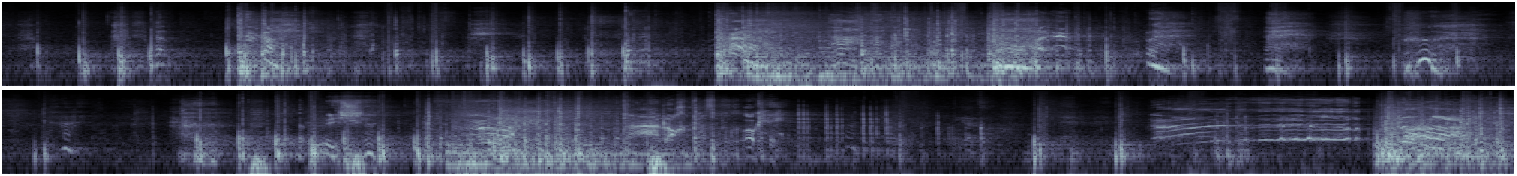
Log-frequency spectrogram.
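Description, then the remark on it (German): Loud, heavy bangs strike a door with rusty hinges again and again in irregular bursts as someone tries to force it open to get out, with brief voices in between. “Erstmal müssen wir hier raus. Die Türen angeln sehen rostig aus.”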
